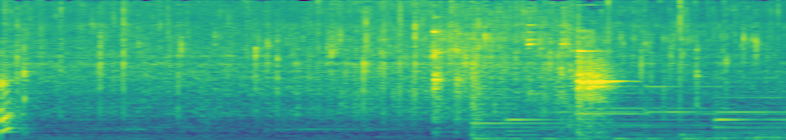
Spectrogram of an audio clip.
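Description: Sliced shallots and green chillies sizzling in hot coconut oil in a clay pot, with a short louder flare about three and a half seconds in.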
